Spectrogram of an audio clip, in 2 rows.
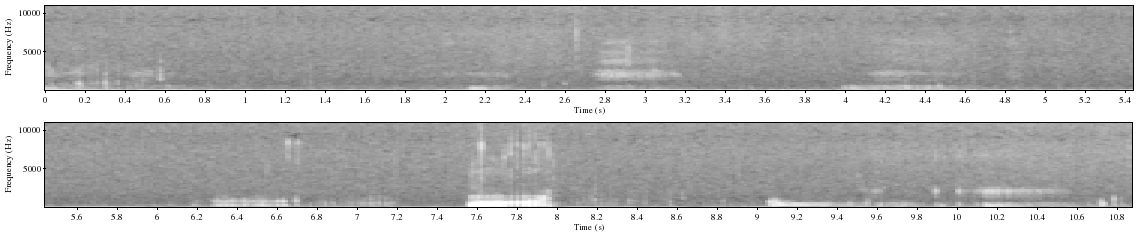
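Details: Hunger borborygmi: low rumbling and gurgling with one louder growl from a totally empty stomach during a 24-hour fast; ordinary hunger stomach growling.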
